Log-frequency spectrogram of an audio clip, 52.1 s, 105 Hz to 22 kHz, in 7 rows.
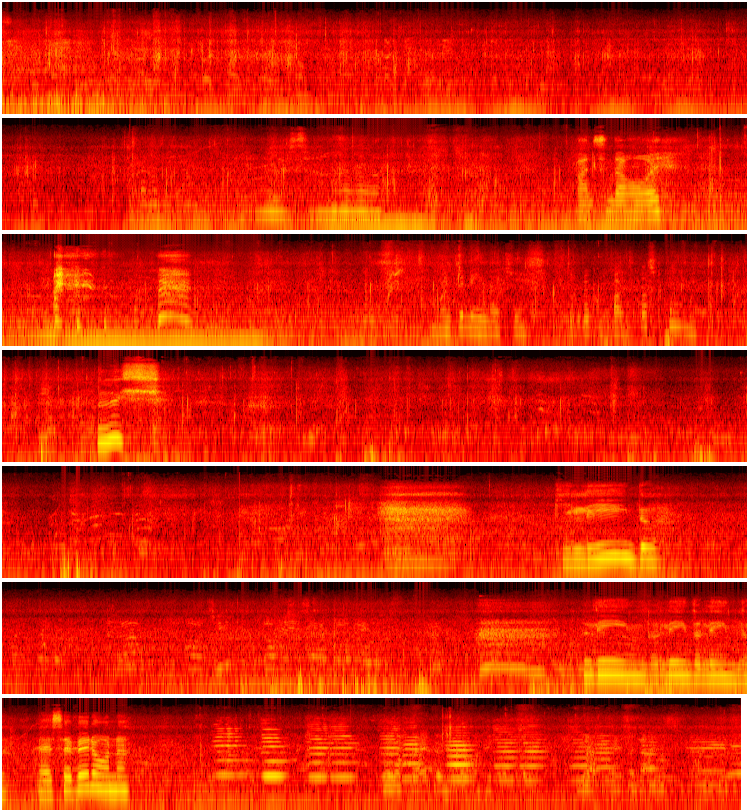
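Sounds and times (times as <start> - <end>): wind buffeting microphone: 0.0 - 2.1, 24.0 - 27.0, 28.5 - 33.1, 39.5 - 44.9
footsteps on stone pavement: 0.0 - 34.0, 43.2 - 52.0
faint voices talking: 0.0 - 52.0.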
